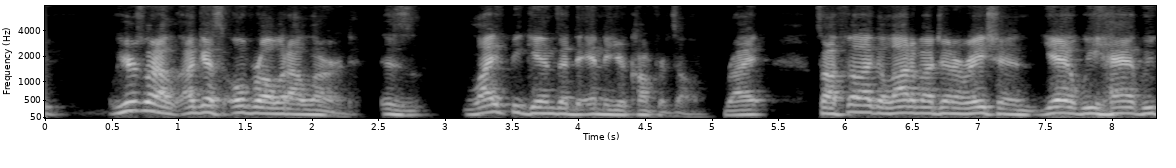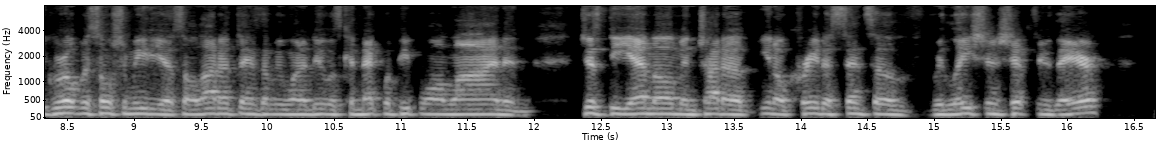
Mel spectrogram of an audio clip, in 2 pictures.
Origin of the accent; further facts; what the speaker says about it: Baltimore, Maryland, United States; also born or lived in Rhode Island / Georgia; now in Binghamton, United States; Like I said, I was born and raised in Baltimore, had the opportunity to live in Rhode Island for 4 years, and then I moved down to Georgia.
